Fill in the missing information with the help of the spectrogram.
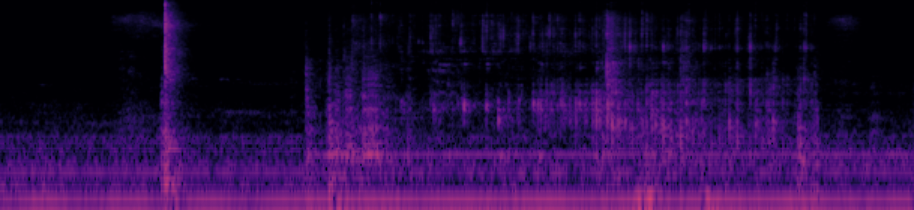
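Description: Water dispenser: a sharp click about a second in, then water pouring from its tap into a glass for about four seconds, over a steady low hum.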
